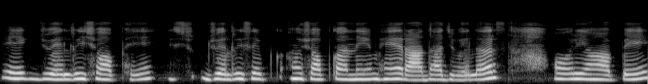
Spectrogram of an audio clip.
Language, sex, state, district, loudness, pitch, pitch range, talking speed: Hindi, female, Bihar, West Champaran, -14 LUFS, 245 Hz, 235-260 Hz, 155 wpm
